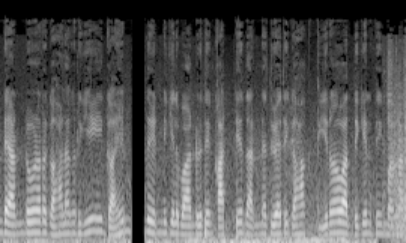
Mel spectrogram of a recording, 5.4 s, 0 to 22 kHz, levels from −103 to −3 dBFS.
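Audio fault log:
1.74–1.95 s, Bluetooth dropout: the sound cuts to silence for about 0.2 s, then returns further along, as though it kept playing underneath. This is likely a run of wireless packets arriving too late and being discarded.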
